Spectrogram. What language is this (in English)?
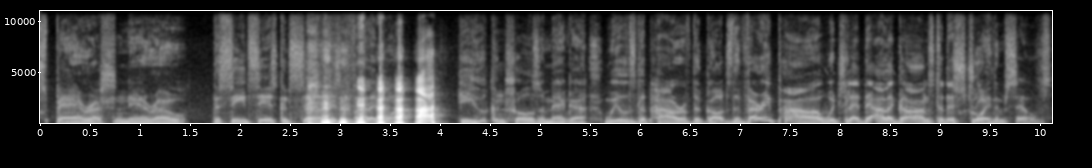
English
